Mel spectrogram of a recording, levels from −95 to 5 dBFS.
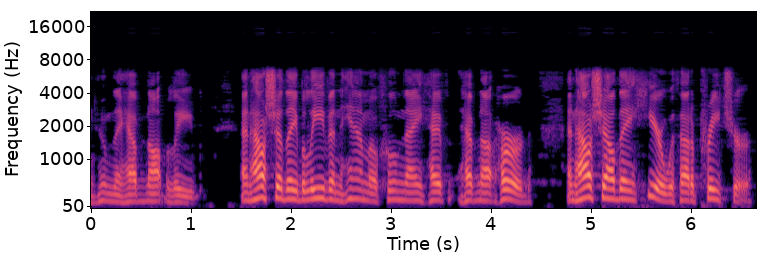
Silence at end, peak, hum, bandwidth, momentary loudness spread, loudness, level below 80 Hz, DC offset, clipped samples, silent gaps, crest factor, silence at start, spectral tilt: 0.05 s; -6 dBFS; none; 7 kHz; 10 LU; -26 LUFS; -70 dBFS; under 0.1%; under 0.1%; none; 20 dB; 0 s; -5 dB/octave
